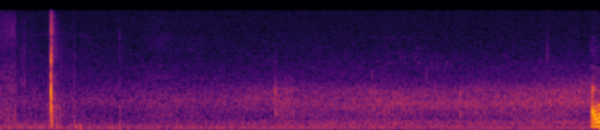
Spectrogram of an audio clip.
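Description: Golf six iron striking a ball off a fairway grass lie for a low running shot: one sharp click about half a second in. Faint outdoor background hiss follows.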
